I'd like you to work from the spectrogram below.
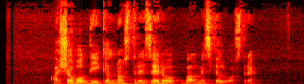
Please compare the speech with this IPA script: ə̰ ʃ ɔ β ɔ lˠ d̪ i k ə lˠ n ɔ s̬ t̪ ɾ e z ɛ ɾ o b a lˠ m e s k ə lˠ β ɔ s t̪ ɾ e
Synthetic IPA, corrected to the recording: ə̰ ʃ ɔ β ɔ lˠ d̪ i k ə lˠ n ɔ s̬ t̪ ɾ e z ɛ ɾ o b a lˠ m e s k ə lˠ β ɔ s t̪ ɾ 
